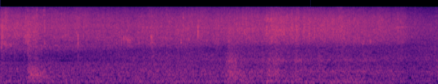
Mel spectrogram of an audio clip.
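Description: Wind rushing across the microphone outdoors, a steady hiss that swells slightly a couple of times.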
